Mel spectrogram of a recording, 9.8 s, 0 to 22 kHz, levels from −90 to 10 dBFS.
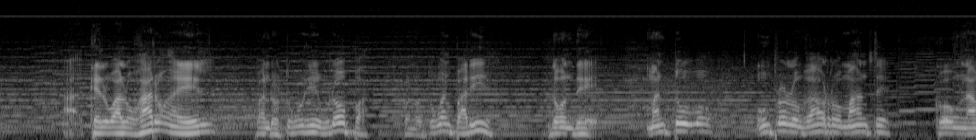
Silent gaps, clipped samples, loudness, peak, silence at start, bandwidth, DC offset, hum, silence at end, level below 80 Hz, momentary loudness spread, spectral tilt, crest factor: none; under 0.1%; -29 LUFS; -10 dBFS; 0 s; 15.5 kHz; under 0.1%; none; 0 s; -62 dBFS; 17 LU; -7.5 dB/octave; 20 dB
